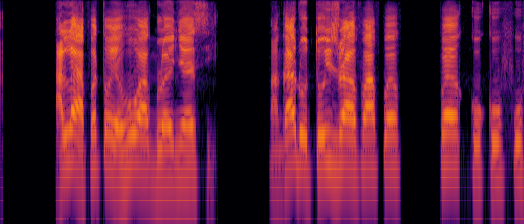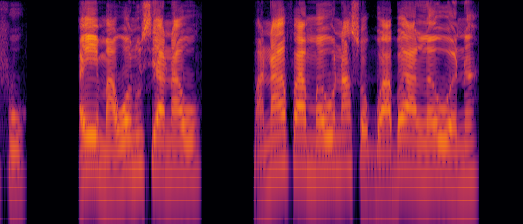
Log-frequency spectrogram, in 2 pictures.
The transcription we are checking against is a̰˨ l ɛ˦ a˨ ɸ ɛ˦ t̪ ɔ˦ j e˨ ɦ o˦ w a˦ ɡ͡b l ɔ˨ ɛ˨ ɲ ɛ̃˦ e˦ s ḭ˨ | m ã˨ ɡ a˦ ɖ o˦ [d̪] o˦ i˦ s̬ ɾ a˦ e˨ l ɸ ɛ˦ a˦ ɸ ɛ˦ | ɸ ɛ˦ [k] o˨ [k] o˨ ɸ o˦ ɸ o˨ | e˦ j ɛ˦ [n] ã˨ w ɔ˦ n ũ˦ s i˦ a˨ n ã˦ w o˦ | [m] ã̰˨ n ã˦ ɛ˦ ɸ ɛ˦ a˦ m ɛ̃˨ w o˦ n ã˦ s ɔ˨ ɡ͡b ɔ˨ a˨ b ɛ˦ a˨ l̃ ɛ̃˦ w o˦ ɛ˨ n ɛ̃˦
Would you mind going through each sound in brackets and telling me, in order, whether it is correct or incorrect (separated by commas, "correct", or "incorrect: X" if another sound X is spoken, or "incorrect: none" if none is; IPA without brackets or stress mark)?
incorrect: t̪, correct, correct, incorrect: m, correct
